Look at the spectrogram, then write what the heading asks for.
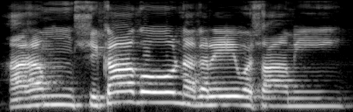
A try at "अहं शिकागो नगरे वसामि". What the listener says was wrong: It's not vashami, you have to say vasami.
